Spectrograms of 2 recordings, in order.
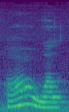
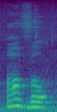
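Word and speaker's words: авыл: Но если слово исконно татарское, оно читается У, ауал. Неправильно будет чтение данного слова как авал. Ауал — это правильное чтение.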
